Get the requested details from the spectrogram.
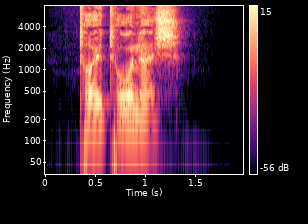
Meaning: Teutonic
- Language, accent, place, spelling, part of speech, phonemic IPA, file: German, Germany, Berlin, teutonisch, adjective, /tɔɪ̯ˈtoːnɪʃ/, De-teutonisch.ogg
